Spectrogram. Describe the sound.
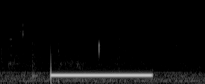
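A telephone tone sounds as a call is placed: a single steady, mid-pitched electronic beep lasting about one second, clean and even against a quiet background.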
